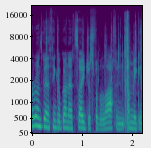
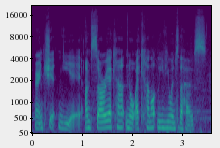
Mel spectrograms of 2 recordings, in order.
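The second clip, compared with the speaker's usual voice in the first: ordinary talk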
